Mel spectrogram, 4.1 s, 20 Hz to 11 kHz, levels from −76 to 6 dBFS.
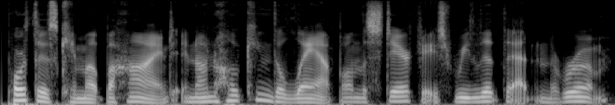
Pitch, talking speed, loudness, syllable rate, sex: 130 Hz, 235 wpm, -19 LUFS, 5.7 syllables/s, male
